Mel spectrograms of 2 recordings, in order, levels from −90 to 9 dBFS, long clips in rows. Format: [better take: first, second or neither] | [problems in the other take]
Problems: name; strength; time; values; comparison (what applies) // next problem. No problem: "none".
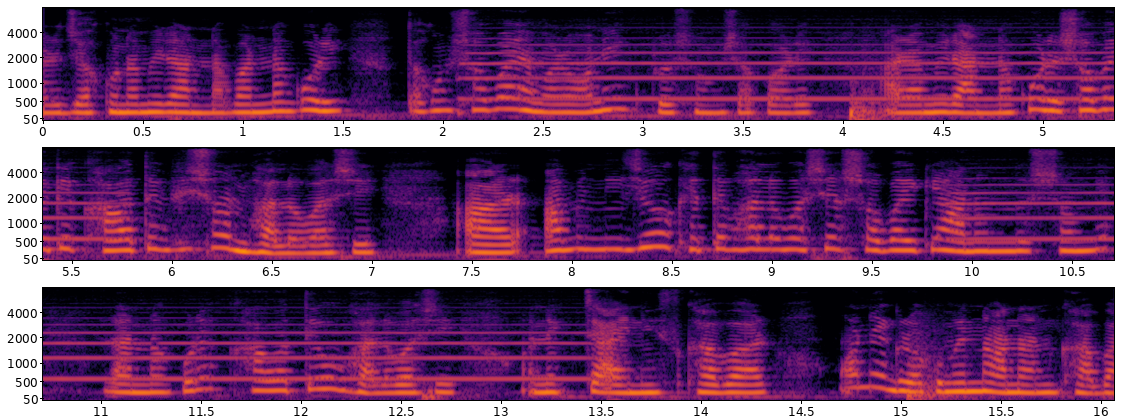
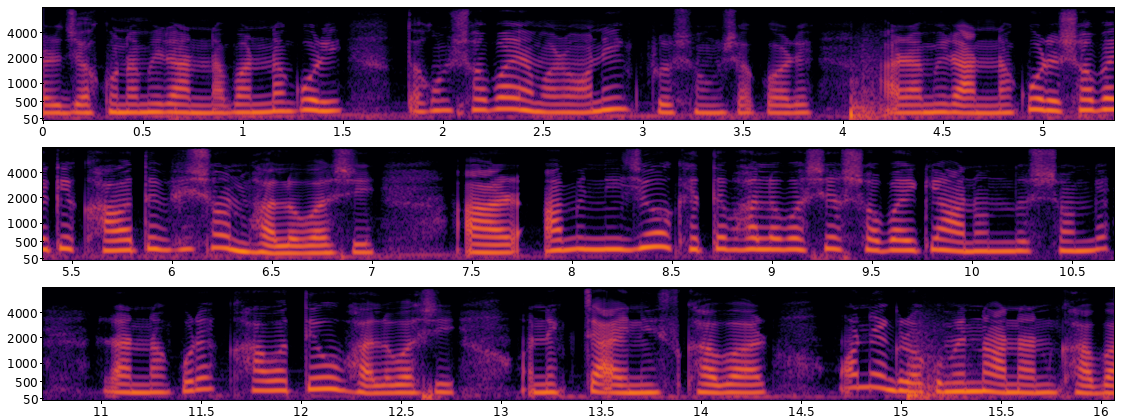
second | background sound (Wind instrument, woodwind instrument); 15 dB below the speech // room echo; dies away in 0.2 s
